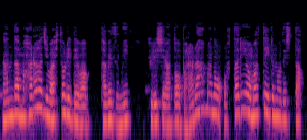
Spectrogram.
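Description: A woman's voice: on the high side, lively intonation, fast, darkish tone, slightly rough. A woman carefully and politely reading a devotional story aloud to listeners. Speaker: reader.

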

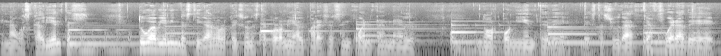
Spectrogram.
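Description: A middle-aged Mexican man with a Mexican Spanish accent, hosting a podcast and telling a story in a measured, formal way with occasional hesitations. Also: deep voice. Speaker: podcast host. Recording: loud music under the voice.

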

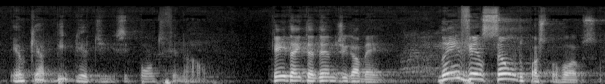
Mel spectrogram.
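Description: A pastor preaching a sermon in a church, emphatic and lively, calling on the congregation to respond and slipping in humorous asides. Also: male voice, fairly high pitch. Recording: church hall with long reverb.

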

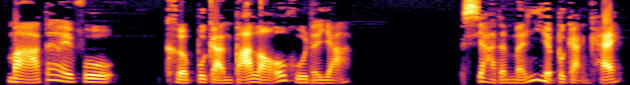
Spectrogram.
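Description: A young man tells a children's story slowly and gently, speaking clearly to young listeners. His pitch sits in the middle range, and the recording is dry and close with no room sound. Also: lively intonation, dry recording.

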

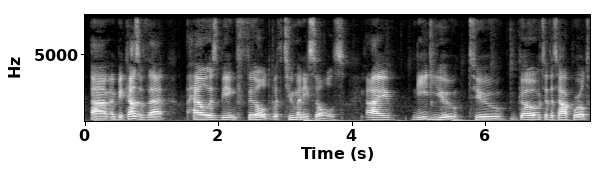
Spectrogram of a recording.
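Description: A man's voice: mid-range voice, a bit bright, natural voice. A man voicing Satan as a businesslike ruler of hell giving plain orders in a tabletop game. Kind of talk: game master acting in a tabletop game.

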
